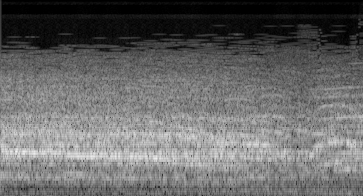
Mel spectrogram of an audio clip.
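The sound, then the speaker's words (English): An audience, on a count of three, shouts the dirtiest words that come to mind all at once, a loud, dense jumble of many voices that holds steady for a few seconds with no single voice standing out. “I want everybody, the count of three, to say the dirtiest thing that comes into your mind right now.”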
